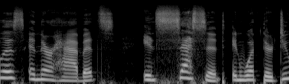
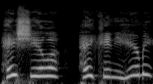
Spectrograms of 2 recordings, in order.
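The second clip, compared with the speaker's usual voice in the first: put-on shouting, very high and loud; 11 semitones higher, 6 dB quieter than usual. Describing someone on a loud FaceTime call, imitating someone yelling. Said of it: "Starts yelling".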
